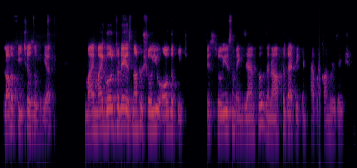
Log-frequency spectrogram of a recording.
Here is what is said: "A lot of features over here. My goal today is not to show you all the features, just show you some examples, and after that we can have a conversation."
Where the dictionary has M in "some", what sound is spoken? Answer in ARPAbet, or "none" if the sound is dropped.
M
